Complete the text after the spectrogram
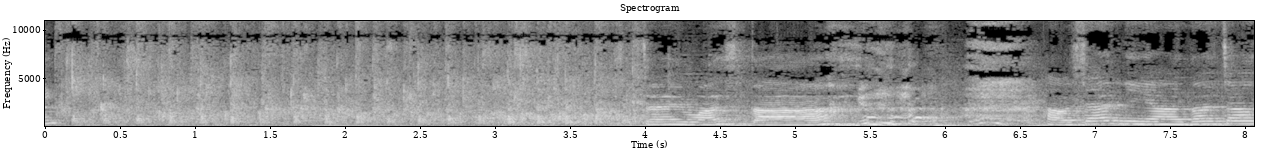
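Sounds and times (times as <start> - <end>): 
enthusiastic applause: 0.0 - 4.7
speech: 4.1 - 8.0
laughter: 5.2 - 6.6.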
